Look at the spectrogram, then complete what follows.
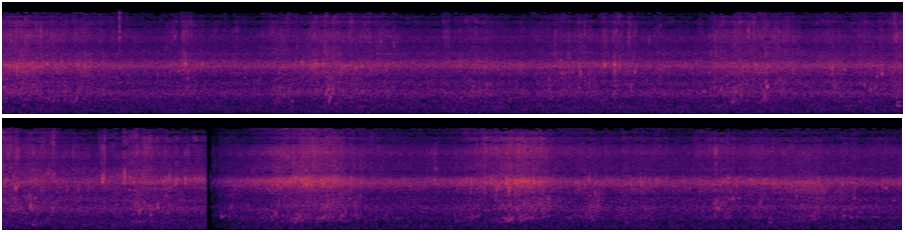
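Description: Steady rushing of a flowing river, with a brief dropout in the sound a little past the middle.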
